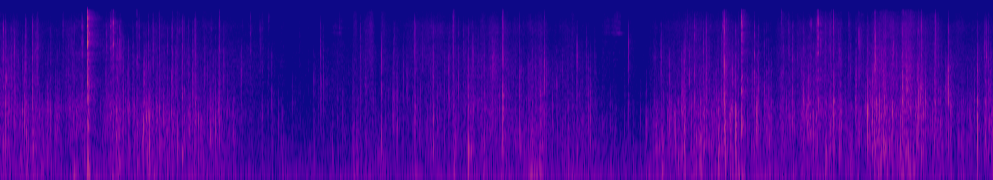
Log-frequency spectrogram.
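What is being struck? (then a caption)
Thin vinyl umbrella canopy. A blue microfiber cloth wipes and rubs the inside of a large, open, thin, iridescent vinyl umbrella canopy, cleaning the new umbrella. The result is a steady, bright crinkling of plastic with a sharp snap near the start and brief quieter lulls.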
